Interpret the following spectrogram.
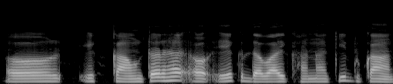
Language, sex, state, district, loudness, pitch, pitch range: Hindi, male, Bihar, Muzaffarpur, -24 LUFS, 140 Hz, 135-150 Hz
